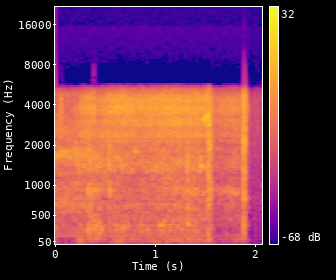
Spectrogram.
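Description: Handling noise from a hand-held video camera being moved and reframed: a rustling scuffle, with two sharp clicks near the end.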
